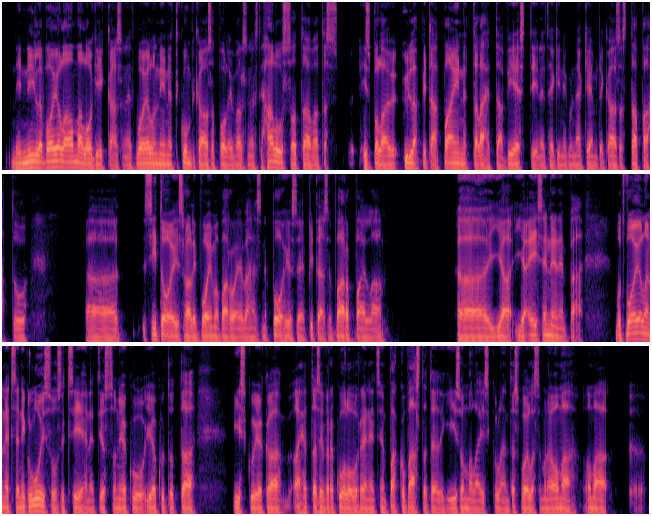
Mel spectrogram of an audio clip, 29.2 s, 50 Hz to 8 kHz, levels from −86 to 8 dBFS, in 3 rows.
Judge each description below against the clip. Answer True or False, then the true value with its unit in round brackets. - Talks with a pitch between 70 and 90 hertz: True (80 Hz)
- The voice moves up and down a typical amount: False (2.2 semitones)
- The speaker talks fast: True (175 wpm)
